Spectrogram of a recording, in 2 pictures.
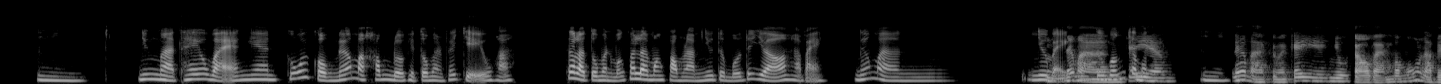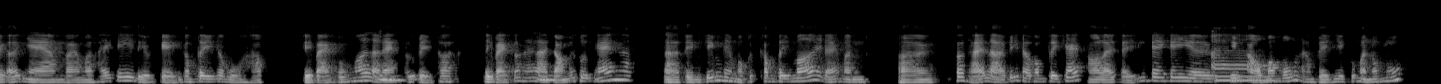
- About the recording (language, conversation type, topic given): Vietnamese, advice, Làm thế nào để đàm phán các điều kiện làm việc linh hoạt?
- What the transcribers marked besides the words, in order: tapping; other background noise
